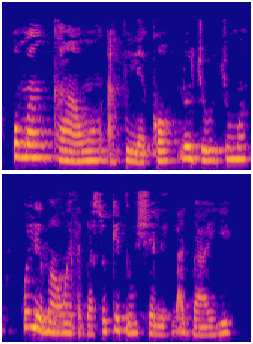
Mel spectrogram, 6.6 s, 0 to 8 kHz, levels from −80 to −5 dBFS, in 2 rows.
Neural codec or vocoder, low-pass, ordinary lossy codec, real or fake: none; 7.2 kHz; MP3, 24 kbps; real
